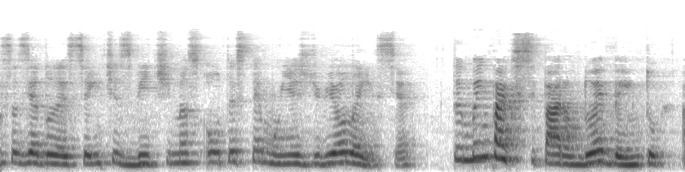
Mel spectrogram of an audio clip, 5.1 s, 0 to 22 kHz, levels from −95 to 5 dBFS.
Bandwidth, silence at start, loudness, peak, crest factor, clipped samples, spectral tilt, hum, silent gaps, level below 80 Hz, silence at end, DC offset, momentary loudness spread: 10 kHz; 0 s; -27 LUFS; -8 dBFS; 18 dB; under 0.1%; -6.5 dB/octave; none; none; -76 dBFS; 0.15 s; under 0.1%; 11 LU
